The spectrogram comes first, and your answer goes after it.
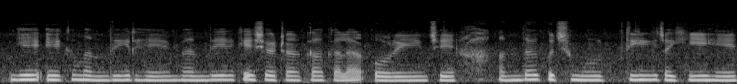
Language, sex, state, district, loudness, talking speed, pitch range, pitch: Magahi, female, Bihar, Gaya, -19 LUFS, 130 wpm, 190-210 Hz, 200 Hz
